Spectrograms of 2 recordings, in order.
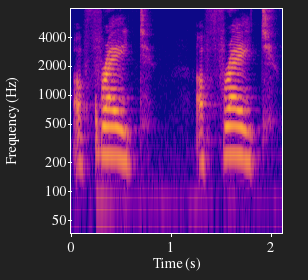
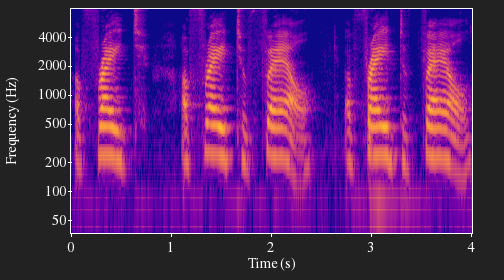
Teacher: D하고 T가 있으니까 소리가 겹쳐지죠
